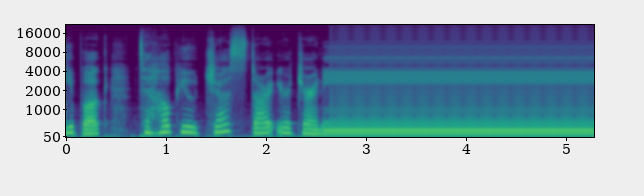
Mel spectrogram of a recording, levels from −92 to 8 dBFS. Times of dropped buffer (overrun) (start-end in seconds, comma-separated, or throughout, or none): none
